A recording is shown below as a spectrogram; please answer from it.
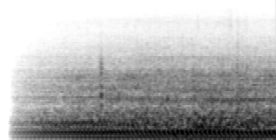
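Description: Motorcycle engine running steadily while riding along the road, fading in over the first half second.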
